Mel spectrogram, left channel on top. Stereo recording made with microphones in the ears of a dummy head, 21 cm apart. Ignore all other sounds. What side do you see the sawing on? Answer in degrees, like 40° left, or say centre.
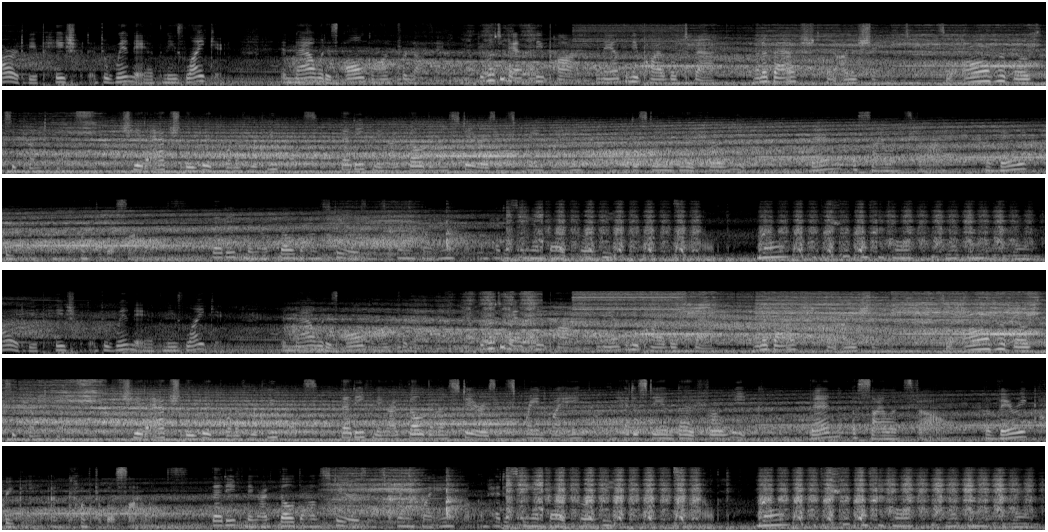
60° right.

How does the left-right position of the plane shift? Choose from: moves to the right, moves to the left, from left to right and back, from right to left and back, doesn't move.
moves to the left.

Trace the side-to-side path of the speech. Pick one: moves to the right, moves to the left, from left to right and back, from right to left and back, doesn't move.
moves to the right.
